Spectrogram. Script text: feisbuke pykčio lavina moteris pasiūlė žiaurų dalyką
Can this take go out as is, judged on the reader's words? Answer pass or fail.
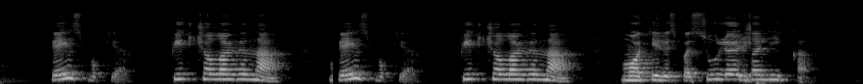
fail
